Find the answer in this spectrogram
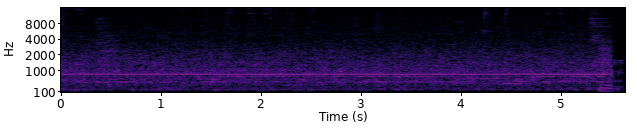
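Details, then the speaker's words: Phacoemulsification machine running during vertical chop of a brittle intumescent white cataract in a 72-year-old man with pseudoexfoliation; steady whirring hum with faint tone, ending abruptly. "these are the settings for the vertical chop tip is buried vertically down into the substance of the nucleus"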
